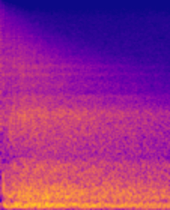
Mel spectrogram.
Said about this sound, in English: It's just like this ridiculously long gunshot of a balloon pop.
